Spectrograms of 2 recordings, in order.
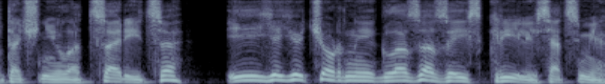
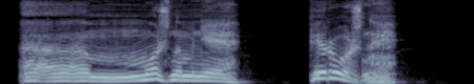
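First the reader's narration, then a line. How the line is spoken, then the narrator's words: Suddenly hoarse wheeze. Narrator (Russian): Колька моментально севшим голосом просипел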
